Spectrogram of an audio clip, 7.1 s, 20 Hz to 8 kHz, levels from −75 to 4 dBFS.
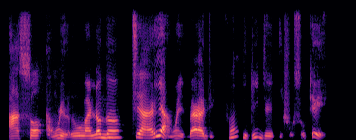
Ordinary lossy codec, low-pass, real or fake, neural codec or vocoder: none; 7.2 kHz; fake; codec, 16 kHz, 1 kbps, X-Codec, HuBERT features, trained on balanced general audio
